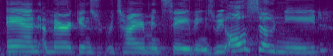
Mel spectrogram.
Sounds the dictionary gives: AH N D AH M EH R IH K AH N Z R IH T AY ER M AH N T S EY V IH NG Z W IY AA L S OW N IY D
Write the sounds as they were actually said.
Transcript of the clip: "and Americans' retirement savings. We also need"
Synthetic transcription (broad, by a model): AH N AH M EH R IH K AH N Z R IH T AY ER M AH N T S EY V IH NG Z W IY AA L S OW N IY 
